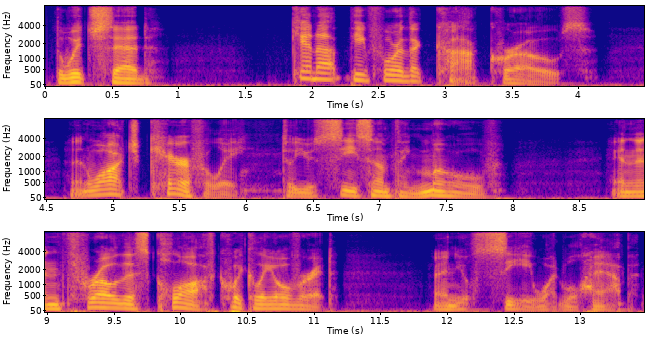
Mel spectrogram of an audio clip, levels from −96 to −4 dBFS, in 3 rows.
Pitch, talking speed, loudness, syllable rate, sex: 105 Hz, 140 wpm, -22 LUFS, 4.0 syllables/s, male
